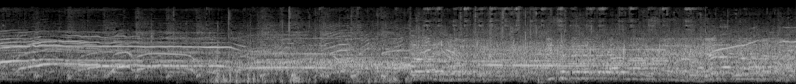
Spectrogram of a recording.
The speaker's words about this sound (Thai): เสียงเชียร์ของกองเชียร์ชาวไทยโดยเฉพาะในช่วงที่โกของไทยวราพรบุญสิงห์สามารถเซฟลูกจุดโทษของนอร์เวย์ได้ในนาทีที่75ซึ่งกองเชียร์ไทยส่งเสียงเชียร์ดังสนั่นอัศจรรย์ดังยิ่งกว่าตอนที่นอร์เวย์ทำประตูได้สิครับ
